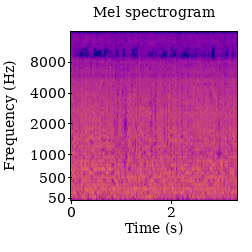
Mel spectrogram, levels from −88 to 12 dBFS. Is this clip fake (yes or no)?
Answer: yes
